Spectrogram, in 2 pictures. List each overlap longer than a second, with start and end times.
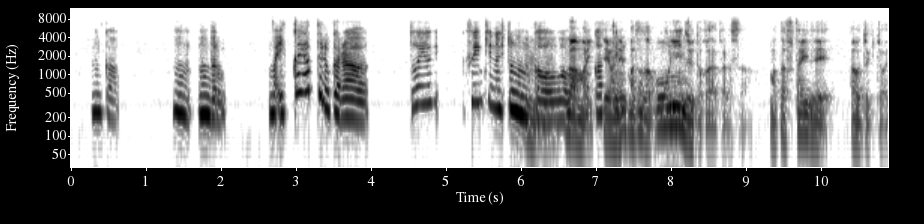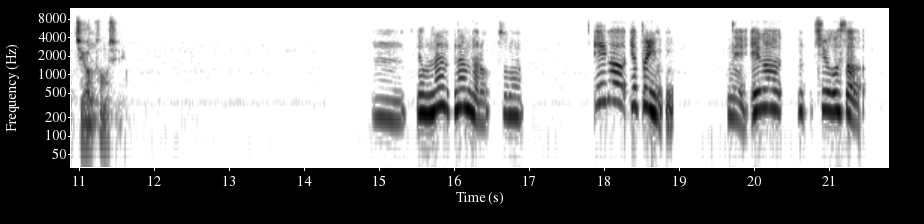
6.0-7.4

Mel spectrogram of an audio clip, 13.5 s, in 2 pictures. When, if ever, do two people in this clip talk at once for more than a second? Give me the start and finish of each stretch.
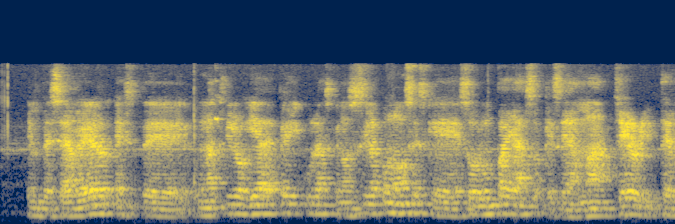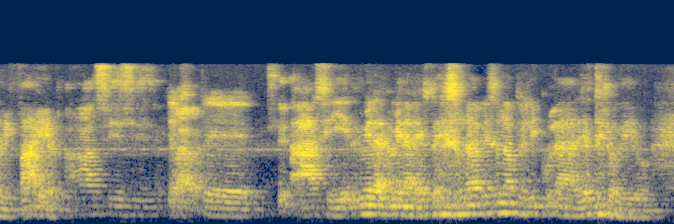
none

